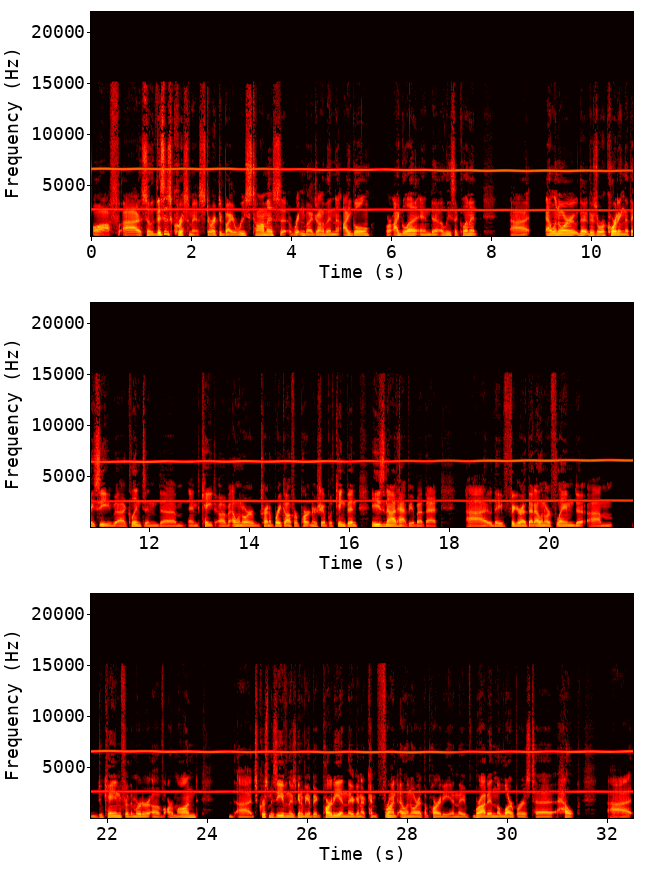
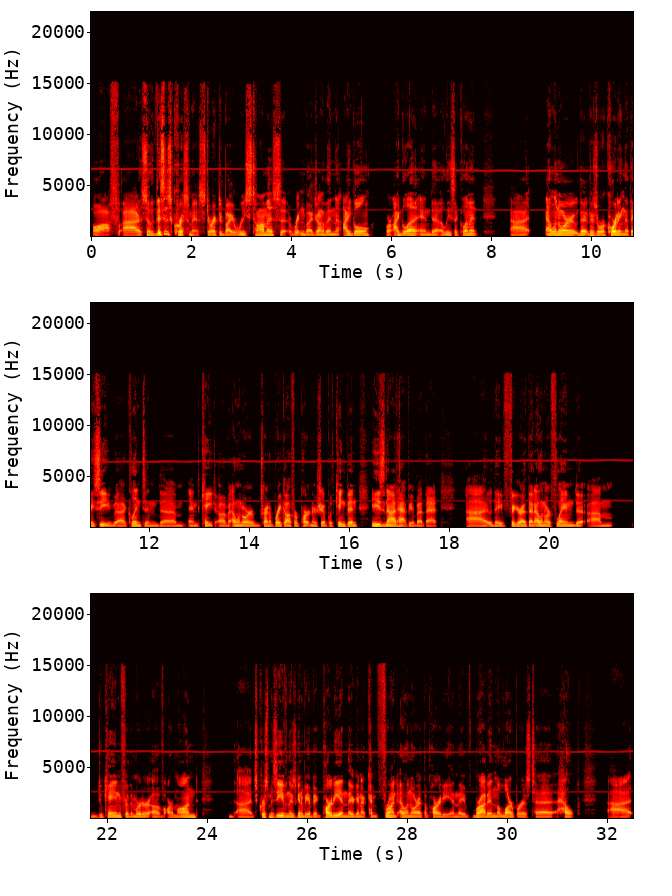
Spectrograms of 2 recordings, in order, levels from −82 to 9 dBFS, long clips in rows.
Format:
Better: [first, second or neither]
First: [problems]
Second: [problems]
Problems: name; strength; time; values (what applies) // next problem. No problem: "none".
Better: second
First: high-pitched whine; loud; throughout; 6.5 kHz, 9 dB below the speech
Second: high-pitched whine; faint; throughout; 6.5 kHz, 30 dB below the speech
